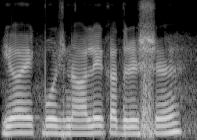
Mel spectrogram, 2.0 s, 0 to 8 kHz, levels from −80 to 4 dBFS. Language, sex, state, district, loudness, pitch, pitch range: Hindi, male, Uttar Pradesh, Lucknow, -13 LUFS, 155 Hz, 150-160 Hz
